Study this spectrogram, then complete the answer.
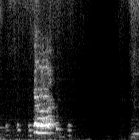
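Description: Penned chickens give a few short clucks close by, with one louder, longer squawking call in the middle, then a brief quiet gap before more clucking.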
